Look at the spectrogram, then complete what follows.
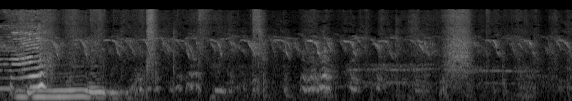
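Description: Chickens: many small, quick, high peeps, with a few lower clucks among them, after a long drawn-out animal call fades out about a second in.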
